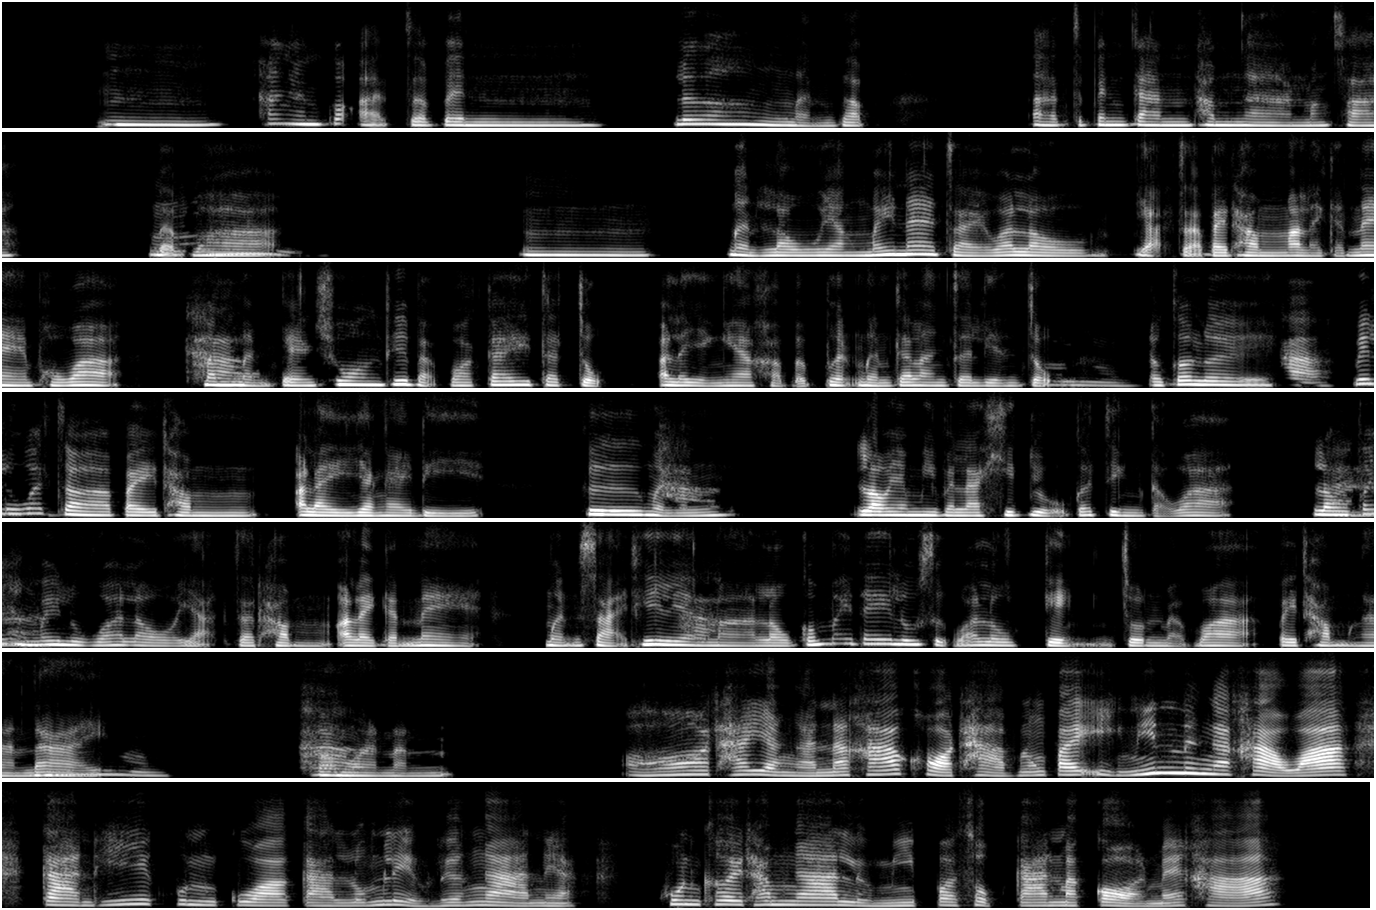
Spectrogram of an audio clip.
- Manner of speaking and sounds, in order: other background noise
- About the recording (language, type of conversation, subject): Thai, advice, คุณรู้สึกกลัวความล้มเหลวจนไม่กล้าเริ่มลงมือทำอย่างไร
